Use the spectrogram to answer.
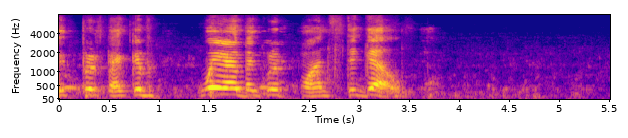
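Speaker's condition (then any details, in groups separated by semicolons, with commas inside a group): Cerebral palsy; legs affected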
